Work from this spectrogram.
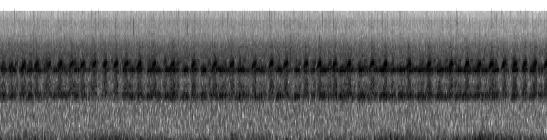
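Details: Summer countryside frog chorus, loud and insistent: rapid rattling croaks repeated in quick regular bursts, layered in two bands, with little other sound.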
